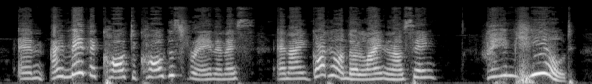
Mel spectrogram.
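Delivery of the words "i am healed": high, screamed cry at the top of the voice. Retelling a phone call to a friend from a corridor, retelling own screaming. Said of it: "I'm screaming at the top of my voice".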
